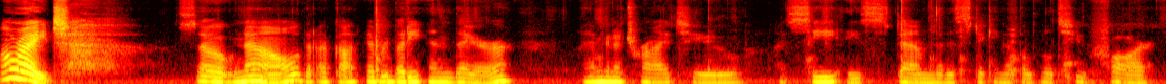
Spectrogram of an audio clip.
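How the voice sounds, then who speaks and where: A woman speaks with a fairly low pitch and a somewhat breathy voice, leaving long, frequent pauses. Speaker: resin crafter. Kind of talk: tutorial. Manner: casual, rambling with fillers.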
